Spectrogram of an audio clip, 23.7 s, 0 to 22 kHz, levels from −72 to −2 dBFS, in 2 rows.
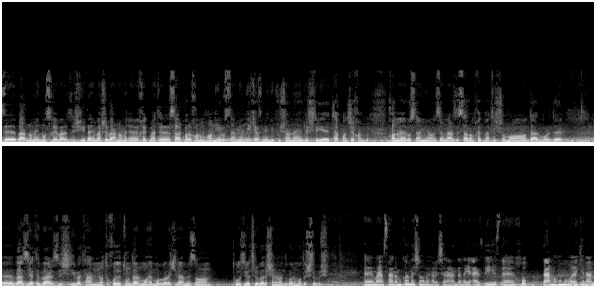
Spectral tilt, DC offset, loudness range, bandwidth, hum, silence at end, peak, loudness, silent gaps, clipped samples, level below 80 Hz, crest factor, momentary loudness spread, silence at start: -7.5 dB/octave; under 0.1%; 2 LU; 11.5 kHz; none; 0 s; -4 dBFS; -19 LUFS; none; under 0.1%; -50 dBFS; 14 dB; 7 LU; 0 s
